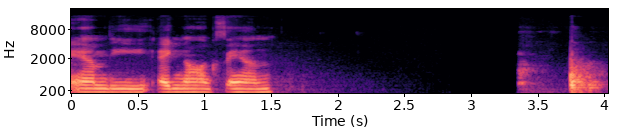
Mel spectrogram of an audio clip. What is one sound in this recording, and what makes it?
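A woman pours liquid into a mug.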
